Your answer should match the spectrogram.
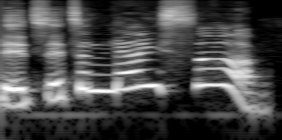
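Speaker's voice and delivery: high, slow sarcastic praise; mock sincere. Host sarcastically praises the Gary, Indiana song in a high mock-sweet voice. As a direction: gush about the song with obvious irony.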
